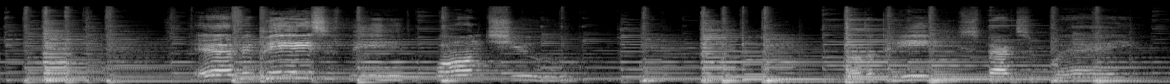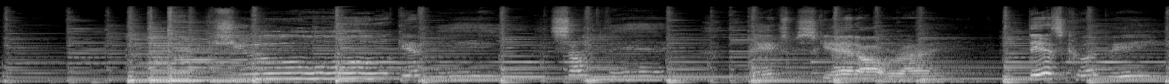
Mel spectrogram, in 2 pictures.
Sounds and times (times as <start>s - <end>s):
Guitar: 0.0s - 23.3s.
